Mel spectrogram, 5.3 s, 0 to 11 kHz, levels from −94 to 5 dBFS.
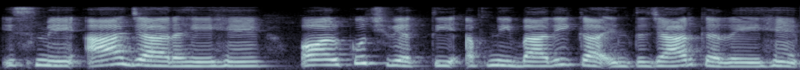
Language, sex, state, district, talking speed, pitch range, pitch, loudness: Hindi, male, Himachal Pradesh, Shimla, 170 wpm, 195-235 Hz, 210 Hz, -15 LUFS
